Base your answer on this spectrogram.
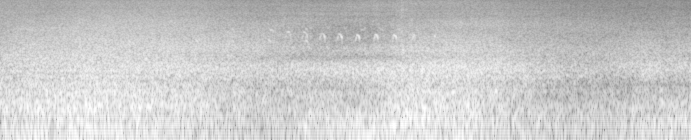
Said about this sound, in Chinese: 后来我才知道，海浪有着每分钟大约拍打十二下的频率，而这个频率恰好是一个沉睡着人的呼吸频率。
